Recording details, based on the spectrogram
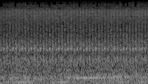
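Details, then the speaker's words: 2017 Peugeot 208 1.2 three-cylinder after repair with the belt tensioned and genuine parts: the front whine that had grown over time is gone, leaving an even, quiet, healthy idle. "Eliminou o barulho. O zunido que tinha na frente aqui parou, tá? Pode desligar. Sem barulho nenhum."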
